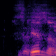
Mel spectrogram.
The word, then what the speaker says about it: Schism: Schism.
